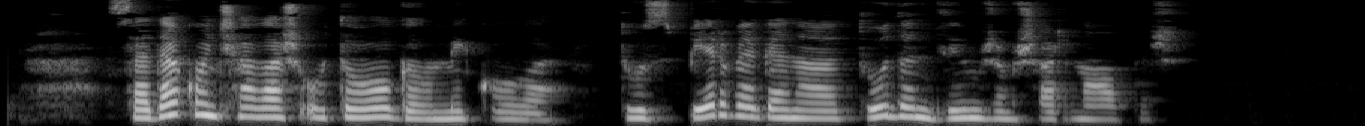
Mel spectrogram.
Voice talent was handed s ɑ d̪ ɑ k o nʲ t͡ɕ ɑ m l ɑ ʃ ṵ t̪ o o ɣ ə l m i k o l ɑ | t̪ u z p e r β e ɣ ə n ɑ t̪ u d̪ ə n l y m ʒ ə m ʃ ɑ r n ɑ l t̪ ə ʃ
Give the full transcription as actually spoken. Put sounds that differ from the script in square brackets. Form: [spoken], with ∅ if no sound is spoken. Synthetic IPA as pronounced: s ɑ d̪ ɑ k o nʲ t͡ɕ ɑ [∅] l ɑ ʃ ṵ t̪ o o ɣ ə l m i k o l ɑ | t̪ u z p e r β e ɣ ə n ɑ t̪ u d̪ ə n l y m ʒ ə m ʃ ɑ r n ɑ l t̪ ə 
